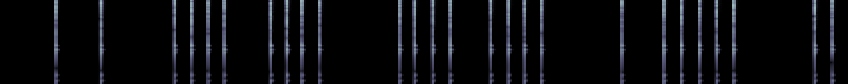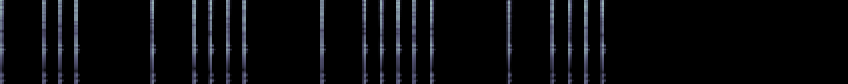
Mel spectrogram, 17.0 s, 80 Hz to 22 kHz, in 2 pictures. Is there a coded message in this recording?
Yes: tap code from 0.6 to 14.5 s, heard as taps on a table, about 6 knocks a second. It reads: ATTENDED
